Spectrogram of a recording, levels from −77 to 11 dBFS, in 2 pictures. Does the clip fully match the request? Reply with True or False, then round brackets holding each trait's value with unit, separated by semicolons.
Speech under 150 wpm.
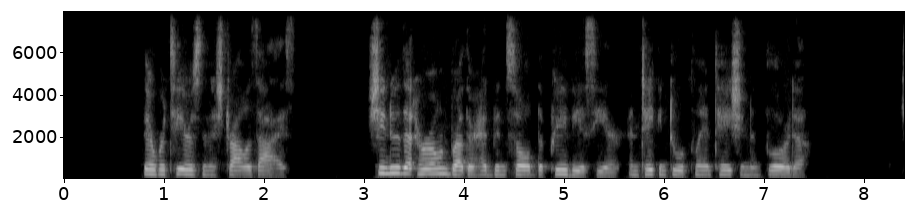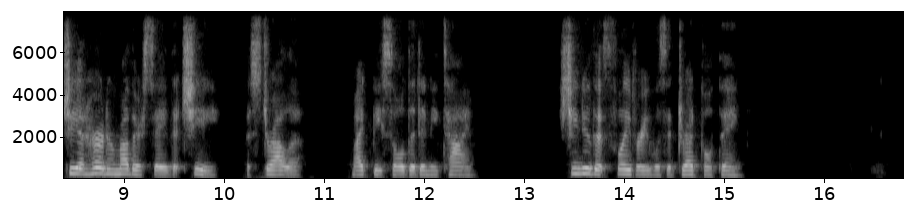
False (170 wpm)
